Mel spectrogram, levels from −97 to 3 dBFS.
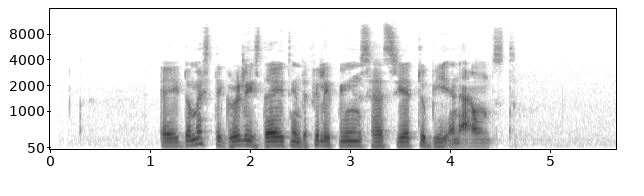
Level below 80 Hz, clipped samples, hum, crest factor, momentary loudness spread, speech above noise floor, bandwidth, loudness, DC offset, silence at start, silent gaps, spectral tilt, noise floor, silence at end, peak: -62 dBFS; under 0.1%; none; 22 dB; 9 LU; 49 dB; 10 kHz; -30 LUFS; under 0.1%; 1.1 s; none; -6.5 dB/octave; -78 dBFS; 1.15 s; -10 dBFS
